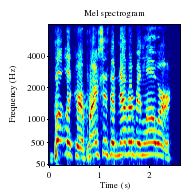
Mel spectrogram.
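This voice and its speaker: Shouting in a put-on character voice at an extremely high pitch, a man keeps a moderate pace and fairly even intonation. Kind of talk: loud ad-style. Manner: yelling.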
